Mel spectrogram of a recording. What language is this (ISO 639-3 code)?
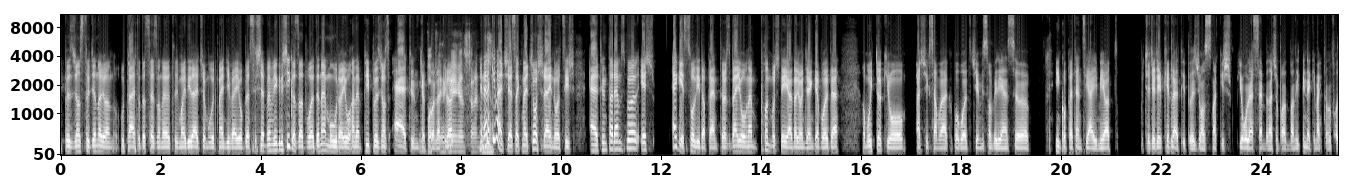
hun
